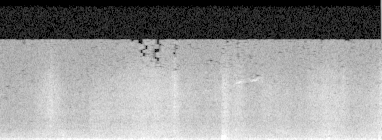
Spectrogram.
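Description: A man whispers close by.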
